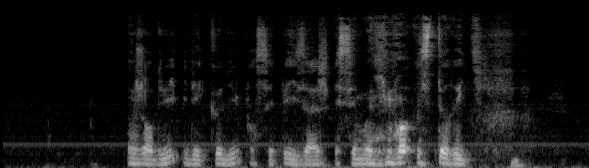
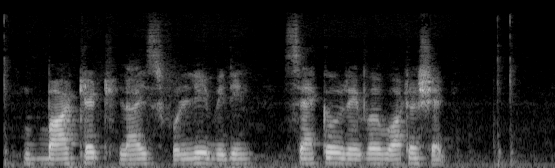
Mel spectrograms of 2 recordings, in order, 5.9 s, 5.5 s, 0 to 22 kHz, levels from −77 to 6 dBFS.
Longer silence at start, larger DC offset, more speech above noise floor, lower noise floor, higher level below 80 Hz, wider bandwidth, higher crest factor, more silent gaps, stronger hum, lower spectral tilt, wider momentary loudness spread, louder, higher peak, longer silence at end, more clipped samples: first, 1.25 s vs 0.05 s; neither; first, 33 dB vs 25 dB; first, -57 dBFS vs -42 dBFS; about the same, -50 dBFS vs -46 dBFS; about the same, 16.5 kHz vs 16 kHz; about the same, 22 dB vs 18 dB; neither; neither; about the same, -5 dB/octave vs -5.5 dB/octave; first, 18 LU vs 13 LU; second, -24 LUFS vs -18 LUFS; about the same, -4 dBFS vs -2 dBFS; about the same, 0.5 s vs 0.4 s; neither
